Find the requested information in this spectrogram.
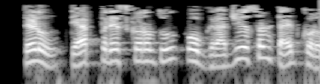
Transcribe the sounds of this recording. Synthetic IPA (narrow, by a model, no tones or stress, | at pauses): t̪eɽ̃ũt̪japːɾeskɔɾɔ̃nt̪uoɡɾad͡ʒuesɔnʈajpkɔɾɔ̃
